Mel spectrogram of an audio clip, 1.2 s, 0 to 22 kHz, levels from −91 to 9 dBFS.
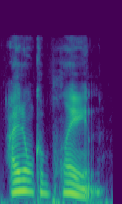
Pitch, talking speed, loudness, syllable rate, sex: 150 Hz, 145 wpm, -17 LUFS, 4.6 syllables/s, male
